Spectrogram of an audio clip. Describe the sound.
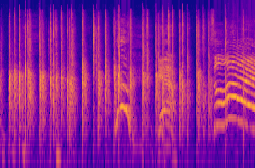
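A quick burst of close, rapid hand clapping from a small group, with voices whooping and cheering over the claps and a sustained shout at the end.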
